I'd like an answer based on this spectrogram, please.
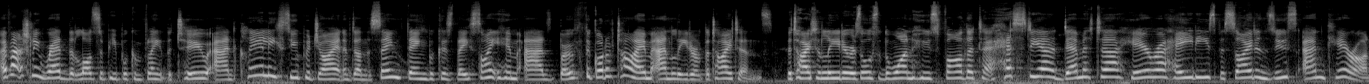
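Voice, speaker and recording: Over noticeable background noise, a woman with a high pitch talks at a fairly quick pace with hardly any pauses and ordinary pitch variation. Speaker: gaming content creator. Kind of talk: video essay voiceover. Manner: fast; stiff.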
